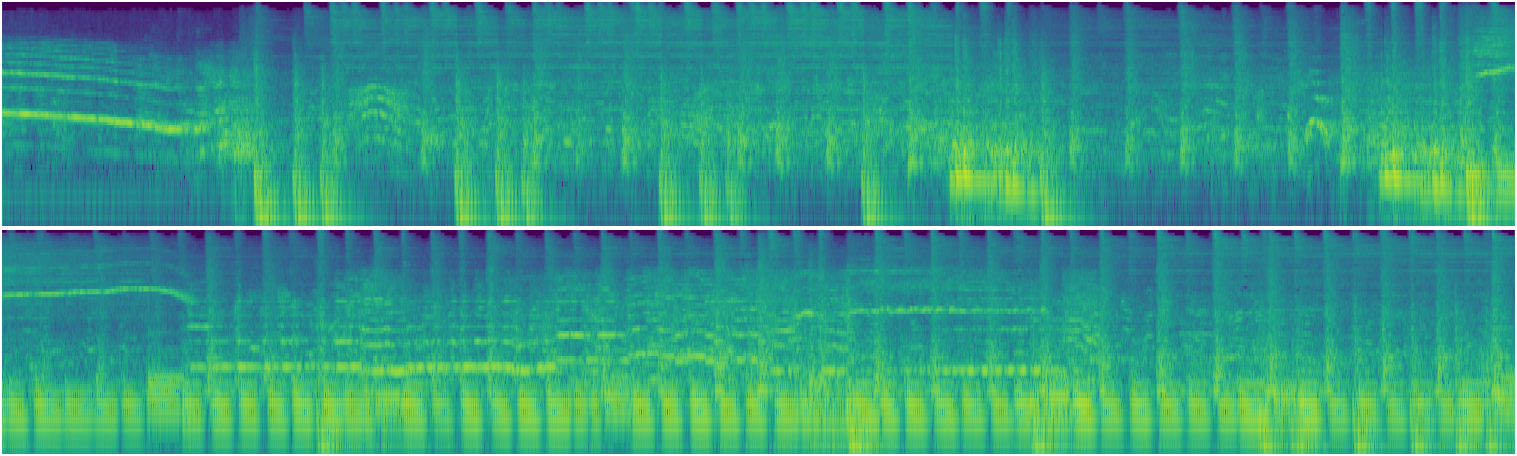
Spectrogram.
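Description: Live rock band in an instrumental section. After a falling note, the drum kit carries it almost alone for about twelve seconds. Then bass guitar and electric guitar come back in with a steady driving rhythm, one guitar note bending up high shortly after.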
